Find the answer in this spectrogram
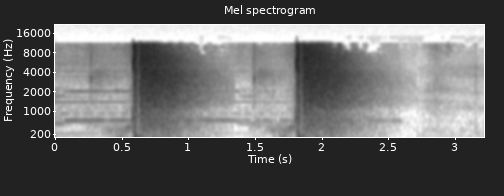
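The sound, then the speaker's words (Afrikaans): Two sharp, loud whip cracks about a second apart, each a piercing snap trailing off into a brief ringing decay, with no voices present. “'n dubbele sweep vir jou mannetjie.”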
